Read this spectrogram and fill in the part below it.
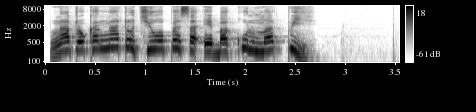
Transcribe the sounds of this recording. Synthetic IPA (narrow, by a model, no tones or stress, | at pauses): ŋatɔkaŋatɔt͡ʃiwopɛsaʔebakulmarpi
